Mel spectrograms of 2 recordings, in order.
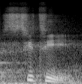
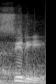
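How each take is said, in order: First: The middle consonant is a clear t sound. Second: The middle consonant sounds like a soft d. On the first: "Bedakan ya orang British ya"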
